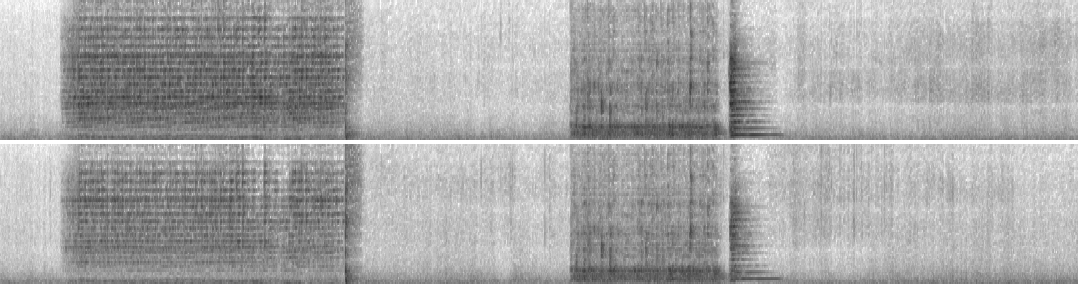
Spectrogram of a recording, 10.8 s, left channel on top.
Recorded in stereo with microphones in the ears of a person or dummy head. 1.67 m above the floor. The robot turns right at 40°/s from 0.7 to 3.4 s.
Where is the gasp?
I don't hear a gasp.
